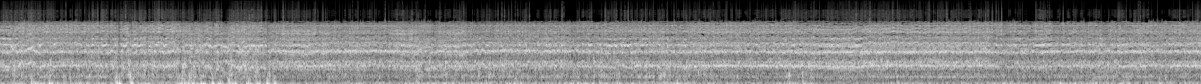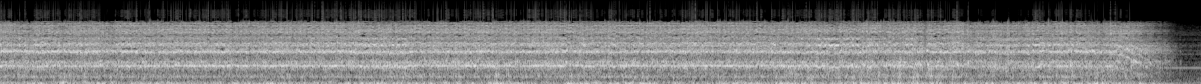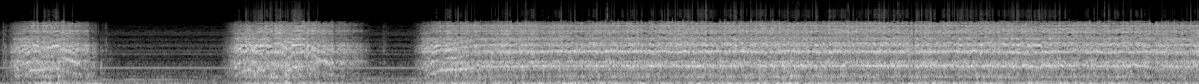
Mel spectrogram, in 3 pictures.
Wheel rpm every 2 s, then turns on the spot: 230, 230, 230, 230, 230, 230, 230, 230, 230, 230, 220, 170, 40, 90, 140, 230, 230, 230.
none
